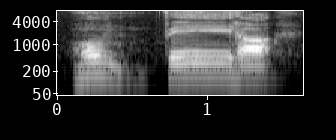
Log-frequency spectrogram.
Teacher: تو نیچے ہم آتے ہیں تو یہاں پہ دیکھیں اظہار شفوی لکھا ہوا ہے، ہا میم پیشم، فا یا زیر فی، میم ساکن کے بعد واو یا فا آئے تو وہ اظہار شفوی ہوگا، مطلب گننا نہیں ہوگا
